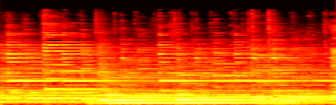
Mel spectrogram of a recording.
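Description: Live bluegrass-style string band playing an instrumental introduction: strummed and picked acoustic guitars and mandolin over a moving bass guitar line, with long held high notes from a fiddle.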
